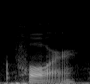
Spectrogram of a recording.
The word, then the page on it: pore: American English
